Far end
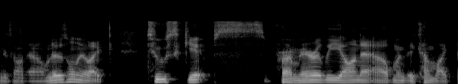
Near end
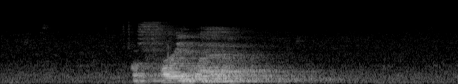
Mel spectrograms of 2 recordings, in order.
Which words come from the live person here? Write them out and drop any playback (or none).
for free, man,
